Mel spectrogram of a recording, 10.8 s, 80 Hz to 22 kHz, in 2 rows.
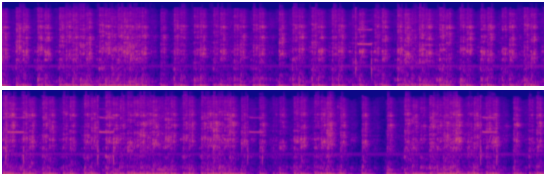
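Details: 1997 GMC Jimmy engine running uneven and lumpy with repeated drops and stumbles in the exhaust beat, missing on a cylinder; misfire shown alongside live scan data.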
